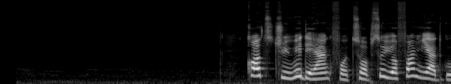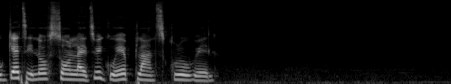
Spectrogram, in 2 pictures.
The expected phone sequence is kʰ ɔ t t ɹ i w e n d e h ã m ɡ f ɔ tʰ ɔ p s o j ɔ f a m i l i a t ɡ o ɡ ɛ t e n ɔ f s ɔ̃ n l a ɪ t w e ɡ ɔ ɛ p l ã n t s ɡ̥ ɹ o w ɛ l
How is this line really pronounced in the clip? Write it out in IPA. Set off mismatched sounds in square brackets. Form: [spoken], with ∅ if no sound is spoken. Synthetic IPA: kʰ ɔ t t ɹ i w e [∅] d e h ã [ŋ] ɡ f ɔ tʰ ɔ p s o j ɔ f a m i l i a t ɡ o ɡ ɛ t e n ɔ f s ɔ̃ n l a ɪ t w e ɡ [o] ɛ p l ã n t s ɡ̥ ɹ o w ɛ l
